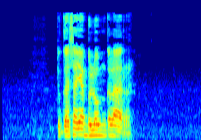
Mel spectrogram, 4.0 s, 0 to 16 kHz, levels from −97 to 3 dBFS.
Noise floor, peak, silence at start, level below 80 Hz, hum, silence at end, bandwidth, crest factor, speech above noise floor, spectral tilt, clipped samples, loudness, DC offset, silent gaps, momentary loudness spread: -69 dBFS; -8 dBFS; 1.15 s; -64 dBFS; none; 1.4 s; 11.5 kHz; 18 dB; 46 dB; -4.5 dB/octave; under 0.1%; -23 LUFS; under 0.1%; none; 14 LU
